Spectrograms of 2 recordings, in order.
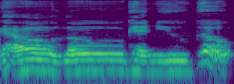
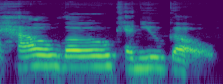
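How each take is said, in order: First: It is said in a very deep voice. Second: It is said in a normal voice.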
